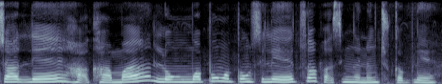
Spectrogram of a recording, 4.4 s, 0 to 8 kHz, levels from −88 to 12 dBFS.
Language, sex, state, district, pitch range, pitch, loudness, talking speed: Wancho, female, Arunachal Pradesh, Longding, 230-275 Hz, 250 Hz, -15 LUFS, 175 wpm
